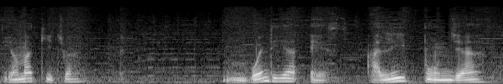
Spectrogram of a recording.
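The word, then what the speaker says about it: alli punlla: Eso, traducido al idioma quichua, buen día es Ali Punya, o sea, buen es Ali y Punya de día, ¿sí? ¿Y cómo se escribe?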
